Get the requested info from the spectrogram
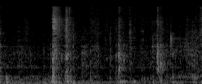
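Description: Cardboard ready-meal box being opened by hand: a few short, quiet crackles and scrapes of card as the end is pulled open and the plastic tray is slid out.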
